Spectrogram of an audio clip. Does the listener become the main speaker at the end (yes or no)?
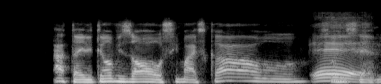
yes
